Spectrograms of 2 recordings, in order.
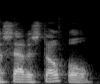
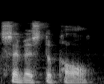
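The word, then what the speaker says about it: Sevastopol: uh which is uh sadistopal uh uh is that how you say that yes that's how you say it that's the Ukrainian pronunciation not civista Paul yeah I thought I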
